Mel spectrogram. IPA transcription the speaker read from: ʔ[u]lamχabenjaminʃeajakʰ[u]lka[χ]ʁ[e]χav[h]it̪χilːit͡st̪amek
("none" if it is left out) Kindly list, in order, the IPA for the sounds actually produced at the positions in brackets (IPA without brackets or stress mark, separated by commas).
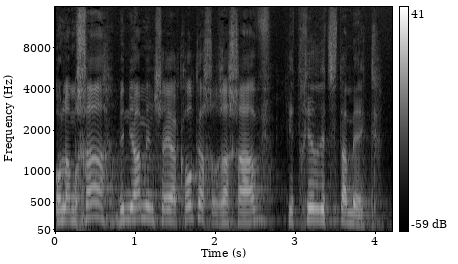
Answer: o, o, χ, a, h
